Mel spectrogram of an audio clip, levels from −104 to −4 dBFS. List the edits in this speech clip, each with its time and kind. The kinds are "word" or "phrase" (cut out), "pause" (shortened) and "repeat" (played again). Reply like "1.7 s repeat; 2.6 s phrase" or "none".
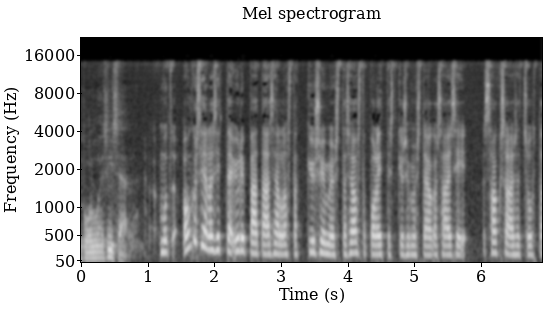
none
